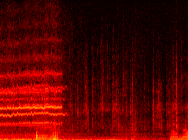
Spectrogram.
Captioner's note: stirring coffee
